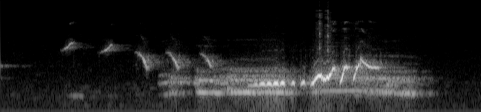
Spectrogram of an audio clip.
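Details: A White-rumped shama (Medan type) gives lure song to stimulate other shamas: a few high, thin downslurred whistles, then a rich, fluty phrase of warbled and rising notes under two seconds.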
